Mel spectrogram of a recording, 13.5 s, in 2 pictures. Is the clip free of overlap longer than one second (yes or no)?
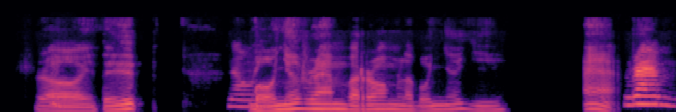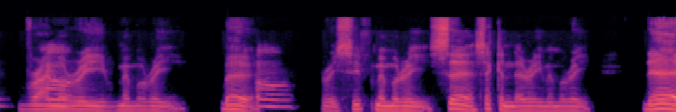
yes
